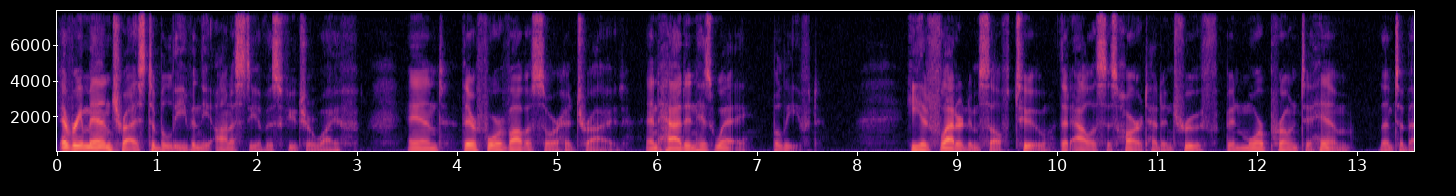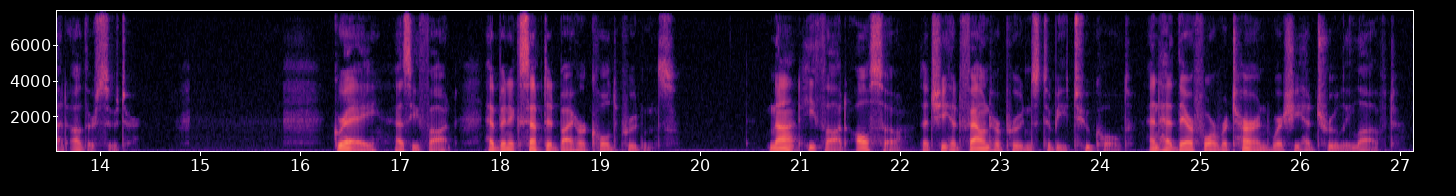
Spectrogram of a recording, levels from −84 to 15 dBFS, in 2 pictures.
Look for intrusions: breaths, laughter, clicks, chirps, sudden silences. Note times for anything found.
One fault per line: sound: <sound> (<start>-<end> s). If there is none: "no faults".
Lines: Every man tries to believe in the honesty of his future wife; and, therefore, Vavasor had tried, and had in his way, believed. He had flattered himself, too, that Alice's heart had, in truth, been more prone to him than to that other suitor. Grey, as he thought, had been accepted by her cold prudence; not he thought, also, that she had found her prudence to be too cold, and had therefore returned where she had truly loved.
no faults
